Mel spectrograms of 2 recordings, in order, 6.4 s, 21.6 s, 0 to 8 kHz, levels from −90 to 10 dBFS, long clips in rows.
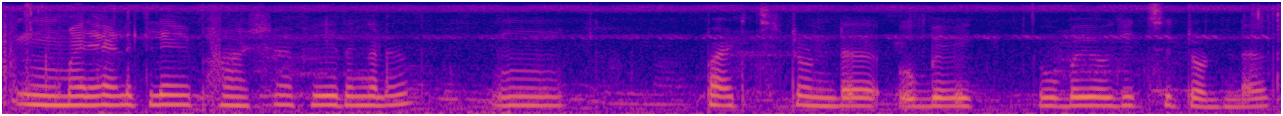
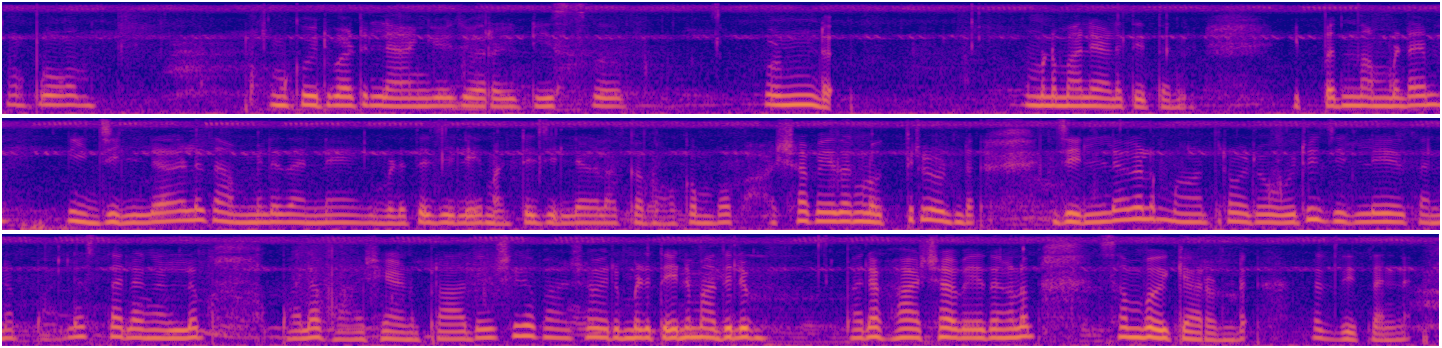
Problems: none marked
